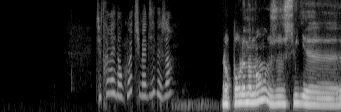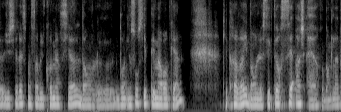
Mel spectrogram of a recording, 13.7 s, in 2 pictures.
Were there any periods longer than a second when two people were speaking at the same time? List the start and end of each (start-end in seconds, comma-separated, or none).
none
